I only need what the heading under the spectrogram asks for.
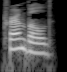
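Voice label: "trembled", British English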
